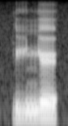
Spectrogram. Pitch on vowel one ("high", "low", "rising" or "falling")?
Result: low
